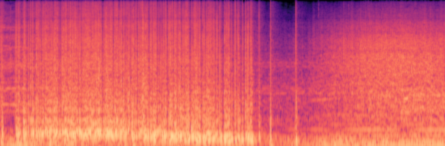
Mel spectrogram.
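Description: Star mine fireworks barrage: dense, rapid crackling and popping of many shells for about two and a half seconds, then a couple of sharp reports before the crackle falls away about three seconds in and a steadier background sound rises.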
